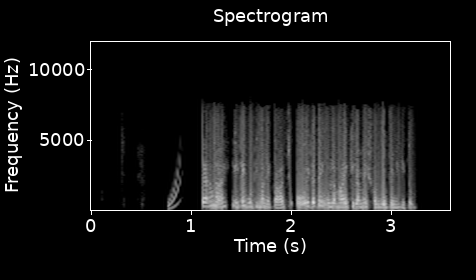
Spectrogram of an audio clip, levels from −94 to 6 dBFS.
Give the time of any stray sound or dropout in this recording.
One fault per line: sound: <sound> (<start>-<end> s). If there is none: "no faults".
sound: chirp (0.8-0.9 s)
